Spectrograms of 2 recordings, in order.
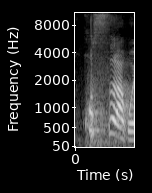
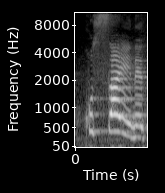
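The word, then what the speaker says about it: cos: 코스라고 읽으면 안 돼. 코사인의 줄임말이야.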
